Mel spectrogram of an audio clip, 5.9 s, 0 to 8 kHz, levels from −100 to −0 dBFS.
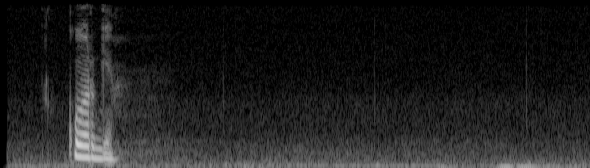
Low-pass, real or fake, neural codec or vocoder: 7.2 kHz; real; none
